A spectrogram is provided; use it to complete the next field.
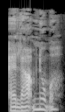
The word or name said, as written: alarmnummer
